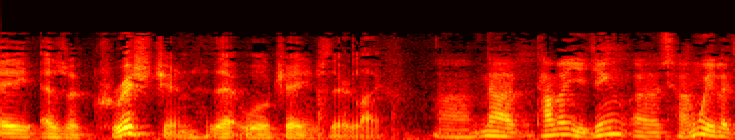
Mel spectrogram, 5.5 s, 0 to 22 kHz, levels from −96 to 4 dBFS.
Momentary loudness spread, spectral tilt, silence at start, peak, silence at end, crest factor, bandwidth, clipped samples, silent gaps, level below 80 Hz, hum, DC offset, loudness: 15 LU; -6 dB/octave; 0 s; -8 dBFS; 0 s; 22 dB; 8.8 kHz; under 0.1%; none; -52 dBFS; none; under 0.1%; -29 LUFS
